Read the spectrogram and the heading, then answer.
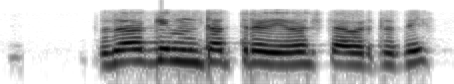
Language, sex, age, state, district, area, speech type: Sanskrit, male, 18-30, Rajasthan, Jodhpur, rural, conversation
